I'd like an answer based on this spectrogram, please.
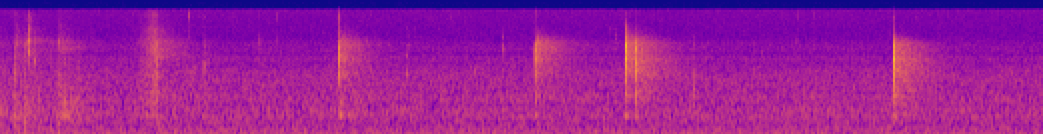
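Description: A person eating lemon slices: sharp, wet clicks about every second or so from chewing the lemon and pulling at its peel, over a steady low hum.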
